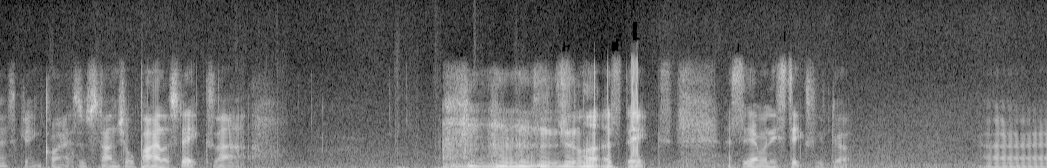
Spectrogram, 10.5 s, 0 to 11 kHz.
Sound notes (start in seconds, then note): 4.4 laughs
